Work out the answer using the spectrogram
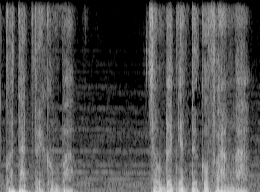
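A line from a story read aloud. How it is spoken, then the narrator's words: Choked whisper. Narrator (Vietnamese): Ông Khảm thì thầm câu nói ban nãy trong hơi thở nghẹn ứ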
